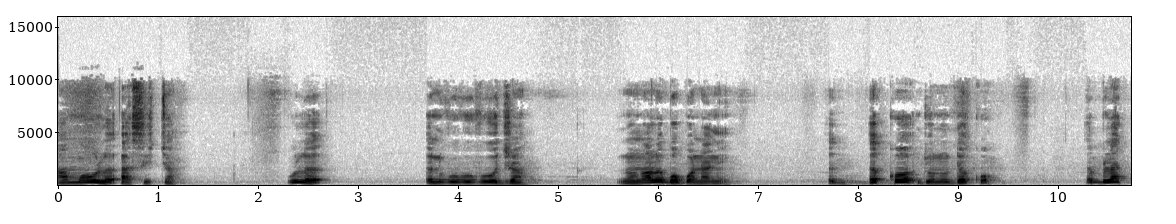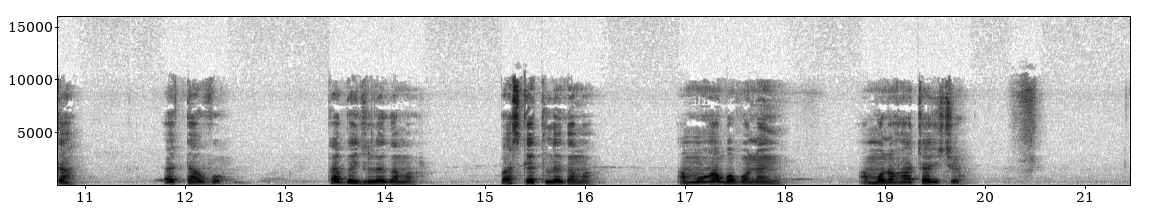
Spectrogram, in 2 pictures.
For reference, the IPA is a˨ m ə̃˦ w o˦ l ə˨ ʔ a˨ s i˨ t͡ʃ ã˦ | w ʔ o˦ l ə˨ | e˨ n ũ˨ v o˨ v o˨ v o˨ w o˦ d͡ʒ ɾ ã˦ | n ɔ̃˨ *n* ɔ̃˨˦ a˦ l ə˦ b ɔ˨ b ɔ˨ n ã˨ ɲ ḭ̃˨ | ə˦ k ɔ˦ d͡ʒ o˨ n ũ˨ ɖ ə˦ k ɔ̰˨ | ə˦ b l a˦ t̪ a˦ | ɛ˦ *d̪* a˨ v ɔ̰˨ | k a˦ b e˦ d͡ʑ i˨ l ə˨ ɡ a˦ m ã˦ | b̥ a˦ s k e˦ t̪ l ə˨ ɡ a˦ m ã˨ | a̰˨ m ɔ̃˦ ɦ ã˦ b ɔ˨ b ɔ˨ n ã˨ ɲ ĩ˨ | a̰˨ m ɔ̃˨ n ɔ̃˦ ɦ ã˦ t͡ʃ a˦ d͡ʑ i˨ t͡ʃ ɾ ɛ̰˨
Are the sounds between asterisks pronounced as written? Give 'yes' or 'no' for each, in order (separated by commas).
yes, no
